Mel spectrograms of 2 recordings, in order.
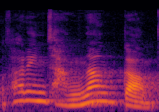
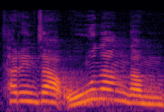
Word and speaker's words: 살인자ㅇ난감: 이 작품은 살인자 이응난감, 살인장난감, 살인자 오난감 등 아주 다양하게 불리고 있습니다. 이 원작 작가가 여러 가지 중의적 의미를 담았기 때문입니다.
